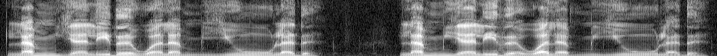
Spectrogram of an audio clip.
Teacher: মিম সাকিনের পরে ইয়া হয়েছে, গুন্না ছাড়া স্পষ্ট করে পড়ব এবং শেষে দালের উপরে সুকুন থাকার কারণে কলকলা করে পড়ছি।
